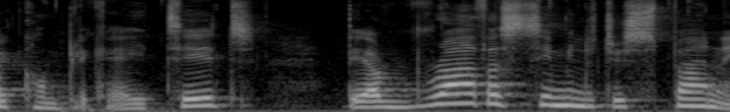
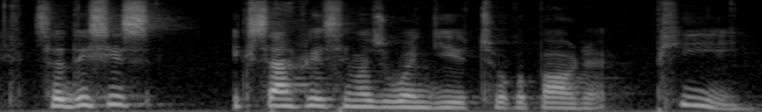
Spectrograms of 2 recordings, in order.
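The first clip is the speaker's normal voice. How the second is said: usual speaking voice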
